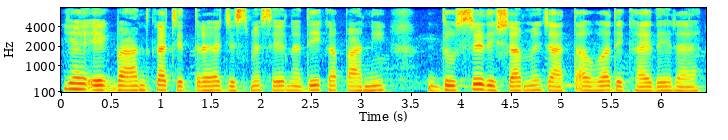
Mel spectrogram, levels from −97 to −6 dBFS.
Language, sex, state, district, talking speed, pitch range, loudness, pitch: Hindi, female, Maharashtra, Pune, 195 wpm, 150-160 Hz, -24 LUFS, 155 Hz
